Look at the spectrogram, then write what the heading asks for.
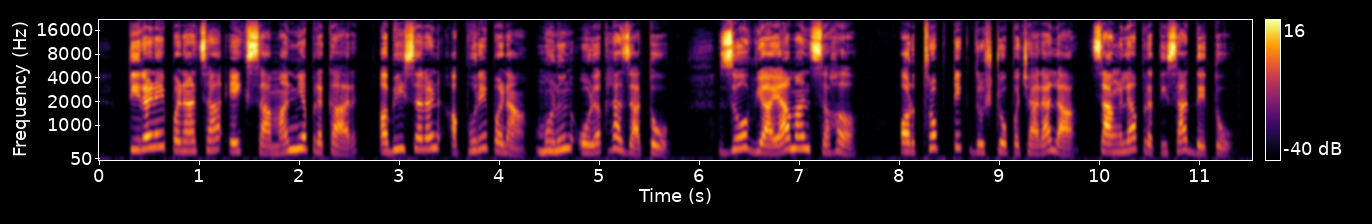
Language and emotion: Marathi, neutral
